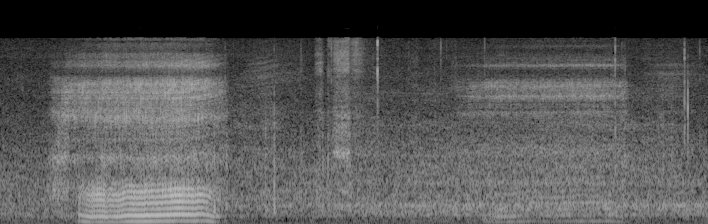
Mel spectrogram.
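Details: Man snoring heavily during sleep: one loud, rough, buzzing snore on the in-breath, then a softer second snore.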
